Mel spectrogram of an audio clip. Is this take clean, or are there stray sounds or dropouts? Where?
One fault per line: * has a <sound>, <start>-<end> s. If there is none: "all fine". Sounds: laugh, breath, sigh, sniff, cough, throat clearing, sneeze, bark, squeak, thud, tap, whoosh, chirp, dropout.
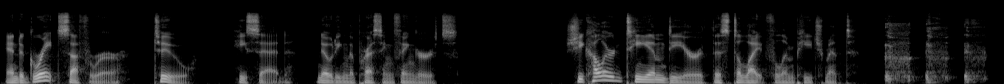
* has a dropout, 4.4-4.4 s
* has a cough, 8.8-9.9 s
